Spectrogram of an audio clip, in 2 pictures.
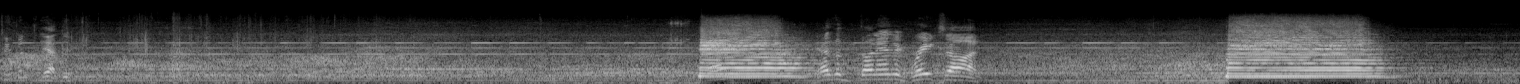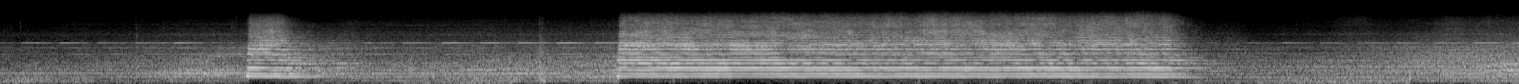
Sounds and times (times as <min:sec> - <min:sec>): Railroad car, train wagon: 0:00.0 - 0:30.3
Train horn: 0:07.0 - 0:08.3, 0:12.2 - 0:14.1, 0:17.6 - 0:18.8, 0:21.4 - 0:27.5.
